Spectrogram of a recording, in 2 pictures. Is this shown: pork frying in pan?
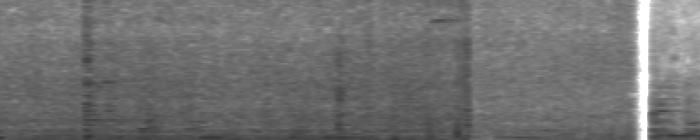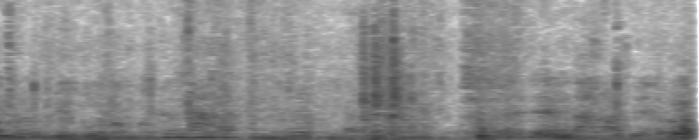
yes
